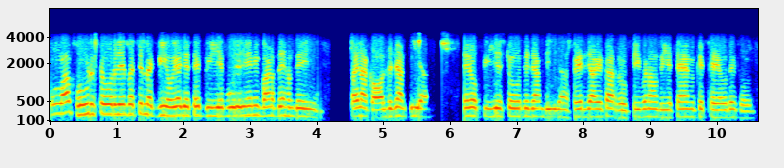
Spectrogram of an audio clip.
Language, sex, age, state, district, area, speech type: Punjabi, male, 18-30, Punjab, Kapurthala, rural, conversation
